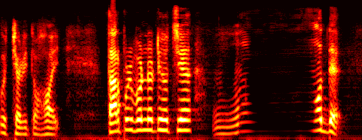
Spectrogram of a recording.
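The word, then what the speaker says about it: ض: তারপর বর্ণটি হচ্ছে ওয়াদ। জিহ্বার একটা সাইড, ডান সাইড অথবা বাম সাইড আমাদের দাঁতের গোড়া স্পর্শ হবে, সেখান থেকে ওয়াদ উচ্চারণ হবে।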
